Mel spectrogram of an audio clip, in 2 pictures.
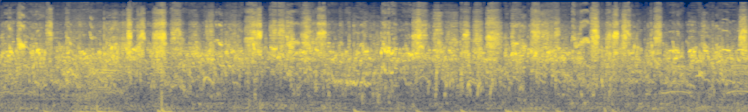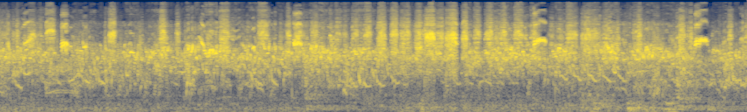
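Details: Happy budgerigars in an aviary colony chatter nonstop for a long stretch, a dense layer of bright chirps, scratchy warbles and clicks with no pauses.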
